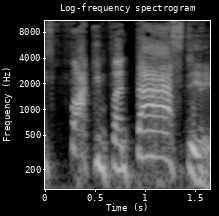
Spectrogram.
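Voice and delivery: put-on distinct German accent, very loud and very high. Retelling a guest's answer on a live podcast, in his German accent. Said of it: "in his distinctly German accent".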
